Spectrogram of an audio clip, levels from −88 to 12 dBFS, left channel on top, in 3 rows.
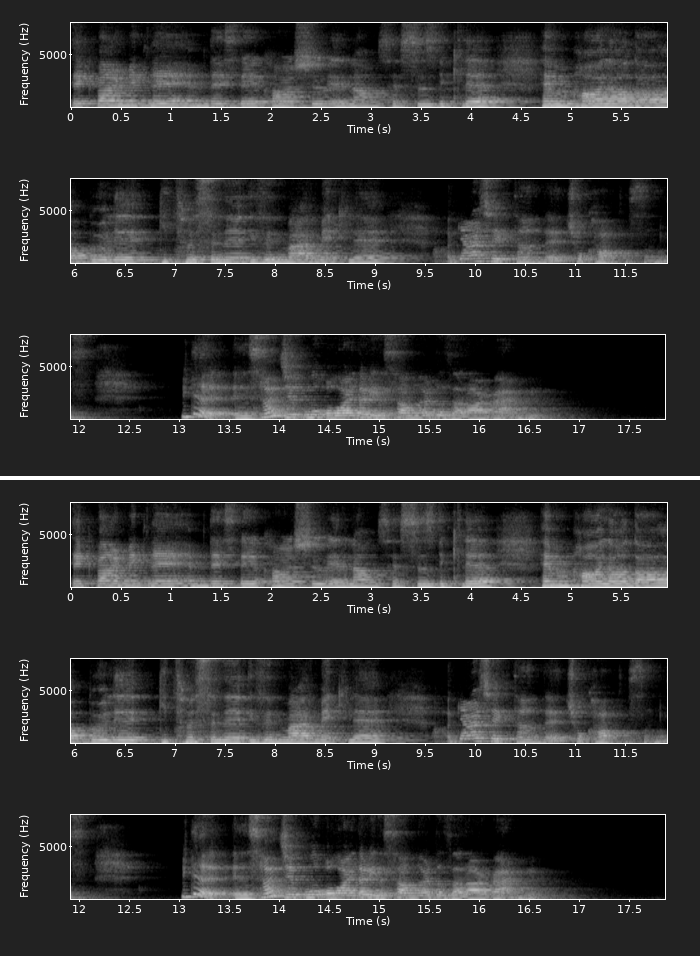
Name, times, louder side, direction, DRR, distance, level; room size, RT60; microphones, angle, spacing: voice 1, 0.0-12.0 12.2-12.5 13.0-16.6, right 1 dB, 20° right, 1 dB, 0.5 m, -26 dB
4.7 x 3.7 x 2.5 m, 1.1 s
head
